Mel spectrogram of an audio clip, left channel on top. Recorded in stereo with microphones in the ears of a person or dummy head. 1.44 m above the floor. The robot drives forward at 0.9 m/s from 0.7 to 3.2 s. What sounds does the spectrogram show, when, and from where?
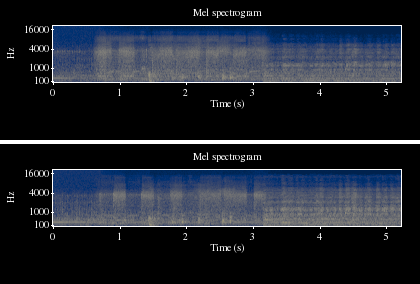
1.4 s running footsteps: 5° left (ahead or behind), 4.5 m; by 2.8 s 15° right (ahead or behind), 2.5 m
3.2 s writing: 70° right (ahead or behind), 2.5 m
